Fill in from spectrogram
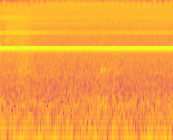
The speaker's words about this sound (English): So you might be able to hear that little beeping. That's actually my coffee being made, and it's been a long day.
